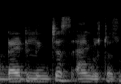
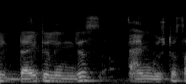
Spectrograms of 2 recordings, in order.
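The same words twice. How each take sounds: First: Ditylenchus said with a ch sound, "dye-tuh-LIN-chus"; alternative pronunciation. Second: Ditylenchus said with a soft j, "dye-tuh-LIN-jus"; variant pronunciation. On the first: Teacher offering another way to say it, Ditylenchus with a ch sound. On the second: Teacher reading out a disease's cause, Ditylenchus with a j sound. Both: Shown as a demonstration. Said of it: "whatever you want to pronounce it".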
